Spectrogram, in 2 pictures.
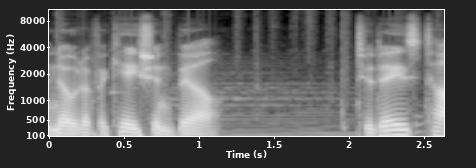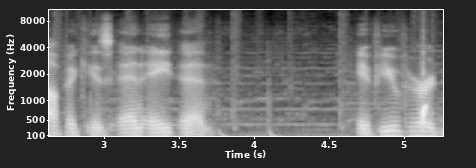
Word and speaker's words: n8n: n8n is pronounced as n8n, and it stands for Nodemation, meaning automation using nodes.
